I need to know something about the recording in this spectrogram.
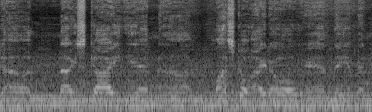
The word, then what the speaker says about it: Moscow: say oh we're in we're in Moscow or like and those who live there is like no no no it's not Moscow here it's it's Moscow is in Russia. Moscow is in Russia. Moscow is in Idaho.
